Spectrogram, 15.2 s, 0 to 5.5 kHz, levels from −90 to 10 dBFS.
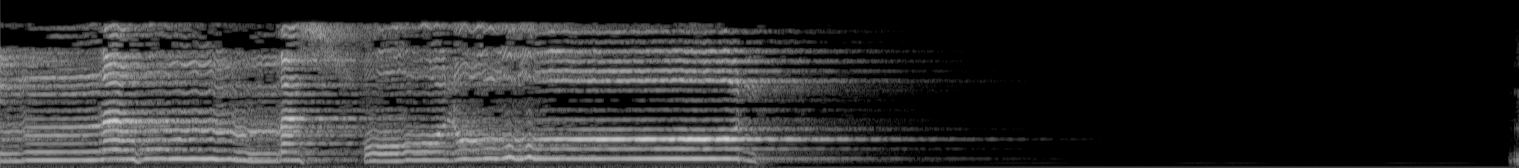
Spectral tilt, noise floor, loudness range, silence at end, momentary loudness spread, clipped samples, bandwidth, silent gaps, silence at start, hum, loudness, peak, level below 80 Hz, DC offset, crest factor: -3 dB/octave; -88 dBFS; 7 LU; 0 s; 15 LU; under 0.1%; 5 kHz; none; 0 s; 60 Hz at -55 dBFS; -20 LUFS; -6 dBFS; -68 dBFS; under 0.1%; 18 dB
